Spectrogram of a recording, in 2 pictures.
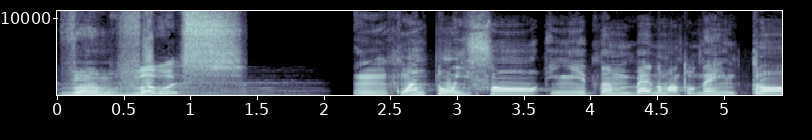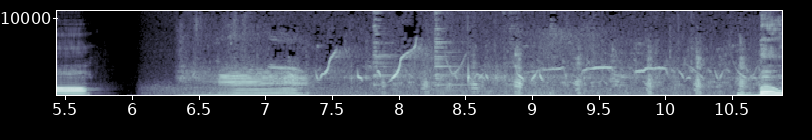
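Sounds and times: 
speech: 0.0 - 1.4, 2.2 - 5.8, 10.6 - 10.8
cow mooing: 6.3 - 7.4.

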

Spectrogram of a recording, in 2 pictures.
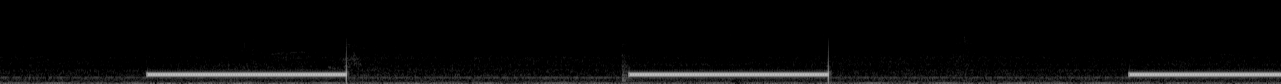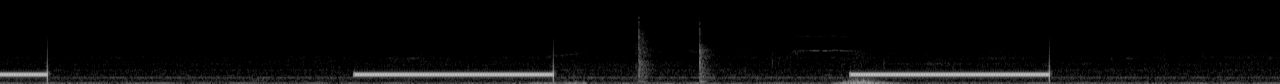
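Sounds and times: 
unanswered phone call ringback tones: 1.5 - 3.5, 6.2 - 8.3, 11.3 - 13.3, 16.4 - 18.4, 21.3 - 23.4.

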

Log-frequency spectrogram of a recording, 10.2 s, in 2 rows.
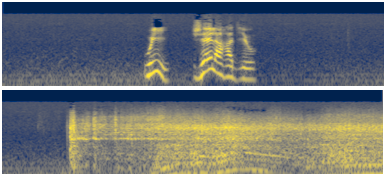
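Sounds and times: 
speech: 1.9 - 3.4
car engine starting and revving: 6.0 - 10.1.

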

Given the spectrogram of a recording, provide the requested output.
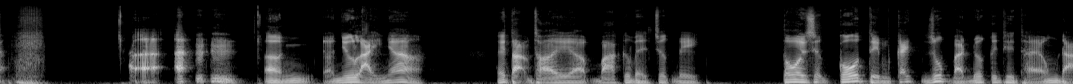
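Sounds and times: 
throat clearing: 1.2 - 2.5
speech: 1.8 - 4.3, 5.0 - 7.1, 7.8 - 10.7.

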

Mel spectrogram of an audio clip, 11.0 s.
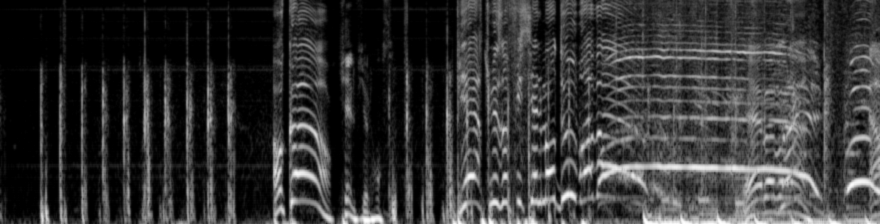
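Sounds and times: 
mobile phone tapped against a person's head: 0.0 - 3.0, 4.9 - 7.0
speech: 3.4 - 5.2, 5.8 - 11.0.

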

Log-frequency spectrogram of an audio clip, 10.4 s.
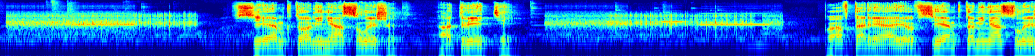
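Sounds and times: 
radio static as tuning dial is turned: 0.0 - 2.1, 5.5 - 7.9
speech: 2.4 - 5.2, 8.3 - 10.3.

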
